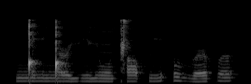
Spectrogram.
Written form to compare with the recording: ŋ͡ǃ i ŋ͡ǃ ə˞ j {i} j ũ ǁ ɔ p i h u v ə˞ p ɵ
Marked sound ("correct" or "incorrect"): correct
